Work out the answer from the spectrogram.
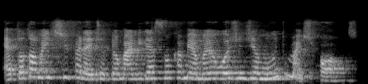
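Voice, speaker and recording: A woman's voice: high voice, quick pace, a bit bright, reverberant. A woman giving an earnest, emotional faith testimony on a live stream, repeating phrases for emphasis.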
